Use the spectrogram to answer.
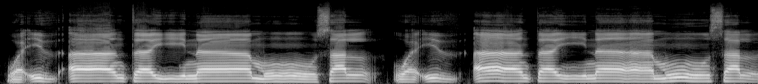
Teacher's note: Maka huruf nunnya ini dia dibaca panjang. Namanya matobi'i. Panjangnya itu 2 harakat atau kira-kira 2 ketukan.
